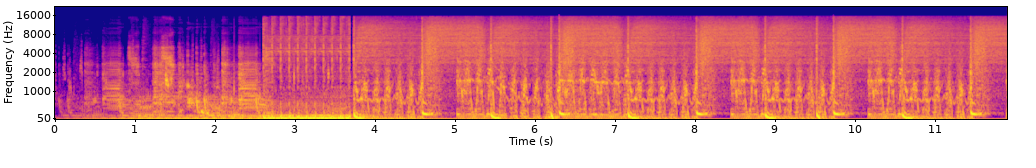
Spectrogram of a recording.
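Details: Heavy electronic dance music with deep bass drops, scratching effects and steady beats throughout; no animal voices can be picked out.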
